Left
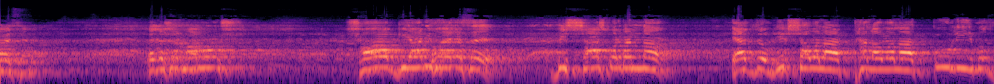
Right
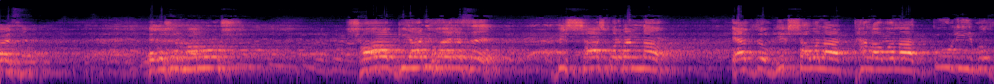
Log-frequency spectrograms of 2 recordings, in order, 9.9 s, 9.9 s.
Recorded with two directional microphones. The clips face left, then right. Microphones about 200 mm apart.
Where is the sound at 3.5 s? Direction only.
5° left (ahead or behind).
